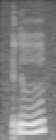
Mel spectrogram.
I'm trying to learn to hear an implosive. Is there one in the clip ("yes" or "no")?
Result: yes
